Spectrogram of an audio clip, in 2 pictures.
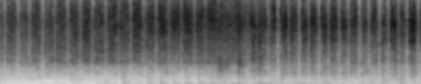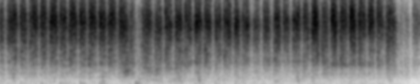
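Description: A black guitar pickguard rubbed quickly back and forth on abrasive paper laid flat on a bench, in an even run of several strokes a second with a brief break about seven seconds in. It is being scuffed to take the shine off its surface.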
